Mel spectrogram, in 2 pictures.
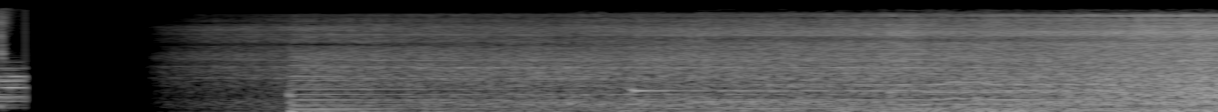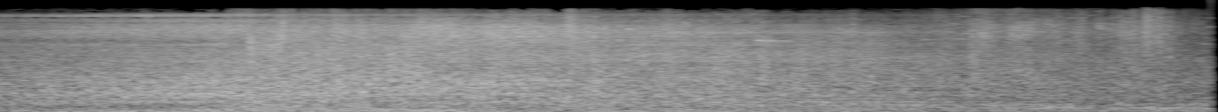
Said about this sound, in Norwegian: Vraket fra kollisjonen mellom flyene gjaller gjennom tåken på Los Rodeos flyplassen.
